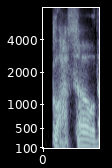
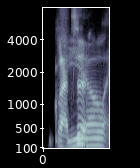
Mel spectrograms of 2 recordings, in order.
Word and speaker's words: Glaceau: Glasso? – Glasso, that's it. That's it. – Glaceau.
